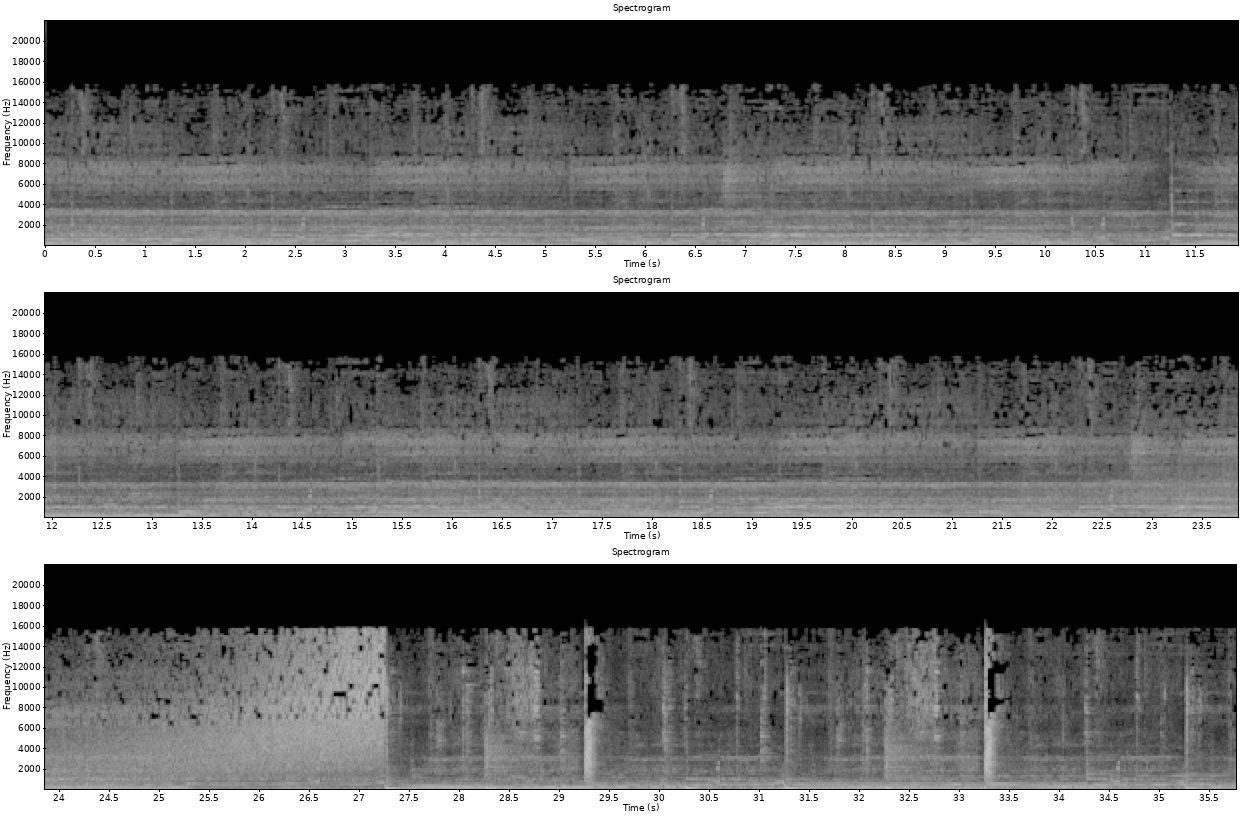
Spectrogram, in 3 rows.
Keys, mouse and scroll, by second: 4.6 click, 7.3 click, 7.5-9.7 alt+right drag, 9.7-15.6 drag, 17.6-35.7 drag.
